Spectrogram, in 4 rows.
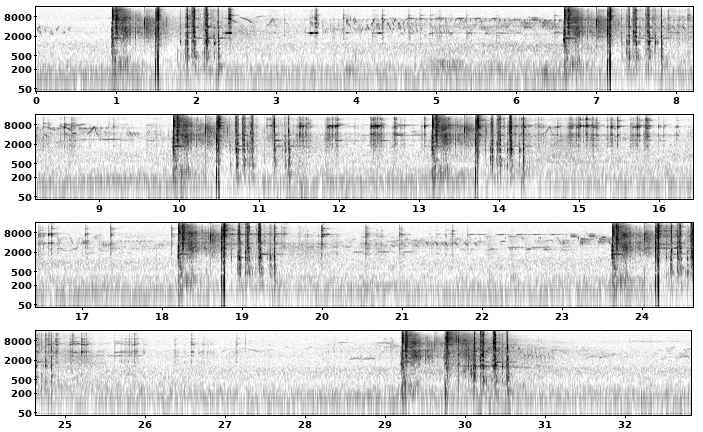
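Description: A scoped CZ-455 bolt-action rifle in .22 LR firing shot after shot, several seconds apart, with a short run of metallic clicks from the bolt being worked around each shot.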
